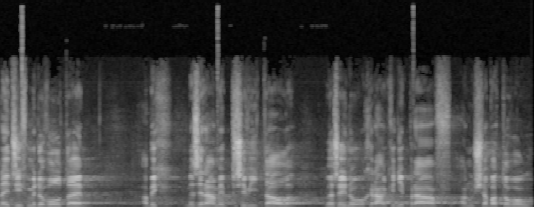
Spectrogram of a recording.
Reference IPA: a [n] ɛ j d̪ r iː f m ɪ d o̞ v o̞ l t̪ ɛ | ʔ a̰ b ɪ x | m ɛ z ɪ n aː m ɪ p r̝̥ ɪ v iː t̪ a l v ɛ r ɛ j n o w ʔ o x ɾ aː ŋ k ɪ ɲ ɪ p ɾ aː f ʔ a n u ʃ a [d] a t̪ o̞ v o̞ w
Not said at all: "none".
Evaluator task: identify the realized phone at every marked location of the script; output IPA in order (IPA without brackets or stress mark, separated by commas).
n, b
